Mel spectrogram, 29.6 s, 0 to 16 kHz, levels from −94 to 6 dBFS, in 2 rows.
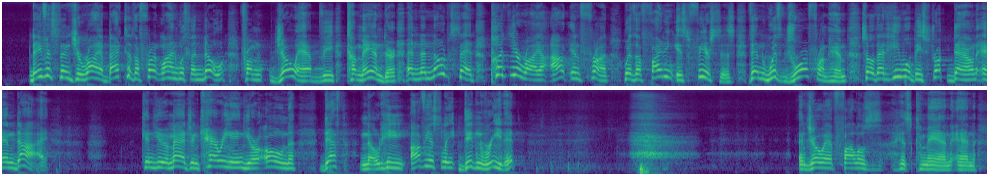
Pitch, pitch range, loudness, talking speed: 210 Hz, 180-275 Hz, -21 LUFS, 125 wpm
